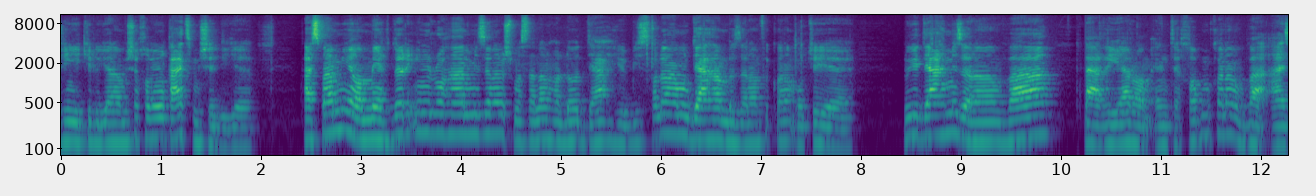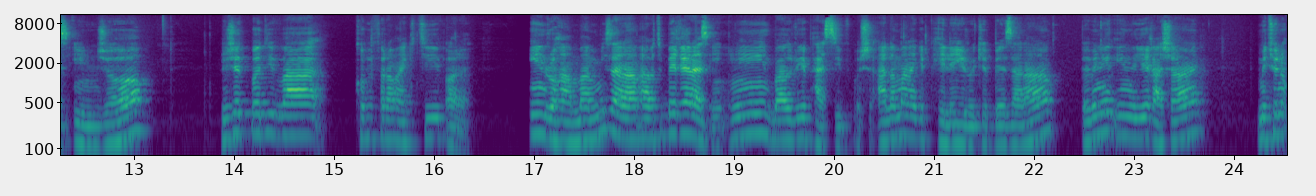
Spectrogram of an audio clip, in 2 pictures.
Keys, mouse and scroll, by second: 2.4 click, 4.0-7.1 drag, 10.2 click, 12.0-15.2 drag, 16.9 click, 17.9 click, 18.9-22.2 drag, 22.2-24.5 shift+middle drag.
